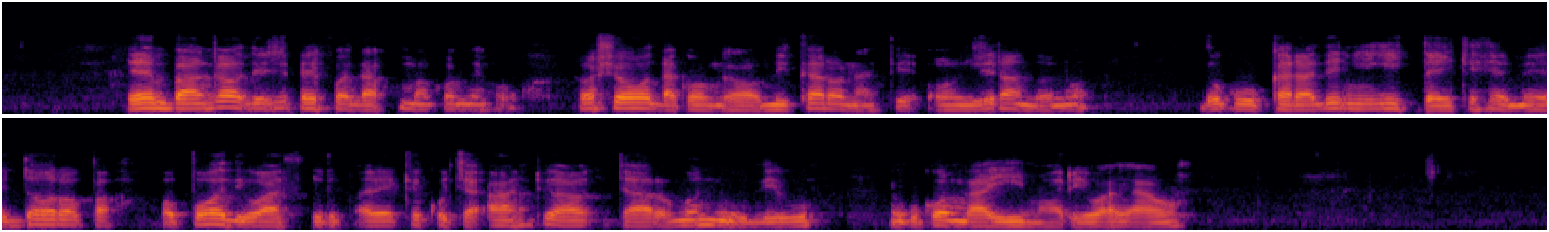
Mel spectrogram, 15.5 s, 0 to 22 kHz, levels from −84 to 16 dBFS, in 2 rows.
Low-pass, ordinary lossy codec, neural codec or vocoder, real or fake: 7.2 kHz; Opus, 16 kbps; codec, 16 kHz, 16 kbps, FunCodec, trained on LibriTTS, 50 frames a second; fake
